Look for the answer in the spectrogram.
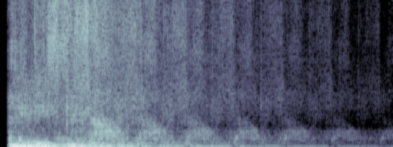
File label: ID deep voice; RTS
